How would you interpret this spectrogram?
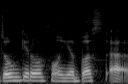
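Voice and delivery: usual speaking voice

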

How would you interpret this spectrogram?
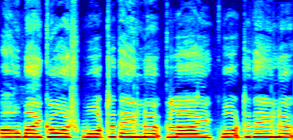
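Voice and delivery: very high, weepy, tearful crying voice. Retelling coming round in front of a nurse, imitating her past self crying. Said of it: "I just started crying at him".

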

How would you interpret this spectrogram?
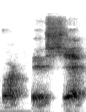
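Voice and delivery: frustrated, fed-up, worked-up whispered cursing. Retelling struggling with a verse in the studio: retelling own worked-up outburst. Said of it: "getting all, like, worked up".

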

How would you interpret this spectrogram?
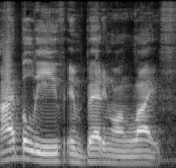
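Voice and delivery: usual speaking voice

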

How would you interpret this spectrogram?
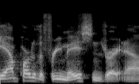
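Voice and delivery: ordinary talk, nothing marked

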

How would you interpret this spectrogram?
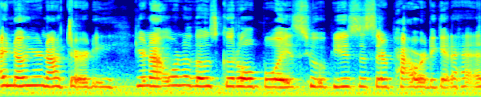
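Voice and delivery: ordinary delivery

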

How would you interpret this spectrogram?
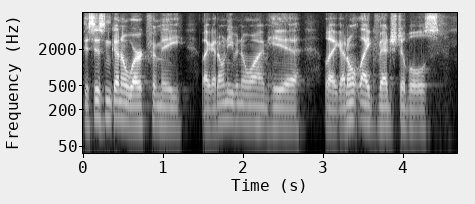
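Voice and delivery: ordinary talk

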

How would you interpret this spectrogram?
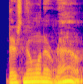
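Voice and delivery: sassy. Jack answers a worried robot, in a borderline sassy tone. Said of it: "he said in a borderline sassy tone".

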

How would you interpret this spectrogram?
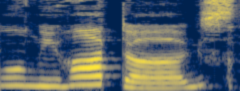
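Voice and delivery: put-on sad tone. Recapping a scene where Neil reminds JT he just ate, mimicking JT's sad regret. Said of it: "He says it so sadly, like with deep regret".

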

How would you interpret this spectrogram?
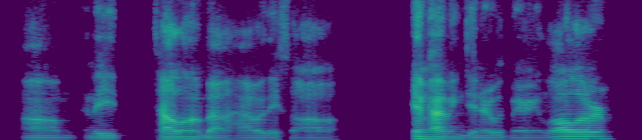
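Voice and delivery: normal talking voice

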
